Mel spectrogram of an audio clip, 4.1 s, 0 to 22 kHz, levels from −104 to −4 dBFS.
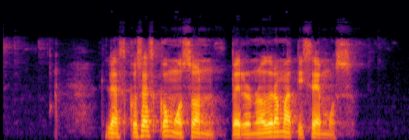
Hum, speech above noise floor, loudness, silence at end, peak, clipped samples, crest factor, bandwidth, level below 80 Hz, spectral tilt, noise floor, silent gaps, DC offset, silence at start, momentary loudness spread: none; 38 dB; -19 LUFS; 0.6 s; -2 dBFS; under 0.1%; 20 dB; 7.4 kHz; -60 dBFS; -4.5 dB/octave; -57 dBFS; none; under 0.1%; 1.05 s; 13 LU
